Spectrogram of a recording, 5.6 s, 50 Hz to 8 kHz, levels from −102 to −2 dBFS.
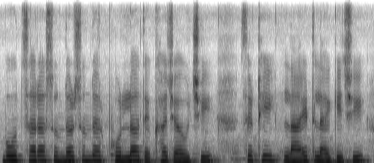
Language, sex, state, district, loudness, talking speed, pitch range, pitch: Odia, female, Odisha, Nuapada, -15 LUFS, 95 wpm, 195-220 Hz, 210 Hz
